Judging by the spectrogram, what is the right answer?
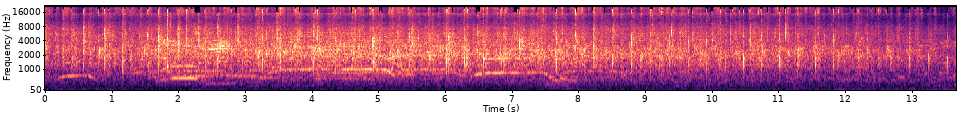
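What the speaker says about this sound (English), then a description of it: "we can give you a round of applause as well" Sustained applause from an indoor crowd at the Fork Fight 2023 event, greeting the development team and committee, loud and steady throughout with some cheering and chatter mixed in.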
